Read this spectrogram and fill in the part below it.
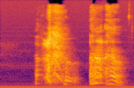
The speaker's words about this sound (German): War, ich war schon voll auf meinen, meinen Nieser konzentriert, der gekommen ist.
